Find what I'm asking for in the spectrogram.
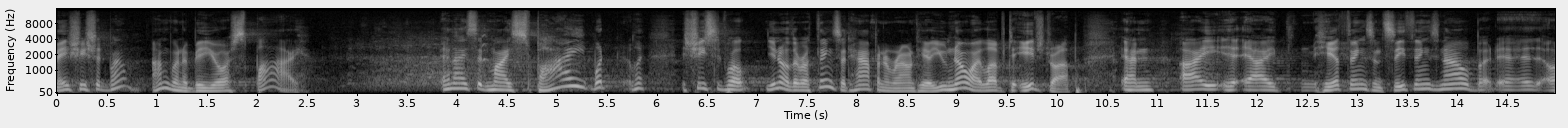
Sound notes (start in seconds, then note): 2.9 audience laughs; 5.5 stammers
